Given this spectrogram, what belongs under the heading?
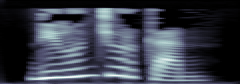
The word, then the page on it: diluncurkan: Indonesian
